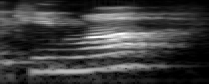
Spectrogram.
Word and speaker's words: quinoa: such as quinoa or often mispronounces quinoa but it's actually quinoa another good form of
